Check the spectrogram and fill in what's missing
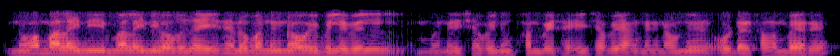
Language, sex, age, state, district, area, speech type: Bodo, male, 30-45, Assam, Kokrajhar, rural, conversation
